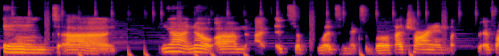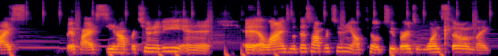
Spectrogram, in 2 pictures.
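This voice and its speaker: A woman's voice: fairly low pitch, normal speed, a bit bright, faint music behind. A woman in her twenties from Florida with a Southern accent, answering interview questions in a laid-back, hesitant way from a hotel room. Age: 20s. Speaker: interview guest.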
